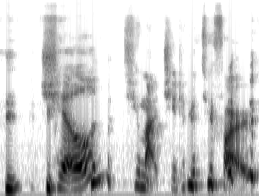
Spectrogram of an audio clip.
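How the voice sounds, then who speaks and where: A woman's voice: fairly high pitch, big pitch swings, moderate pace, a loud crowd. A woman co-hosting a review podcast, speaking casually in a hedging, playful, crude-mouthed way. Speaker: podcast co-host reviewing short fiction. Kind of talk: casual banter and review chat.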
